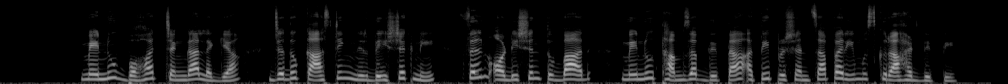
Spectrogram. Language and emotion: Punjabi, happy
